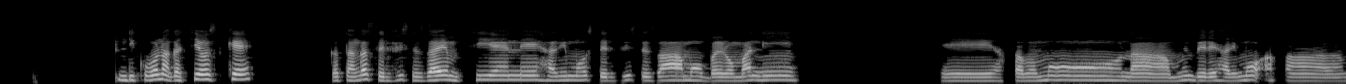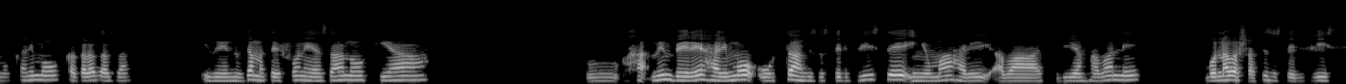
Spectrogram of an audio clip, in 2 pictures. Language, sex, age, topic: Kinyarwanda, female, 36-49, finance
